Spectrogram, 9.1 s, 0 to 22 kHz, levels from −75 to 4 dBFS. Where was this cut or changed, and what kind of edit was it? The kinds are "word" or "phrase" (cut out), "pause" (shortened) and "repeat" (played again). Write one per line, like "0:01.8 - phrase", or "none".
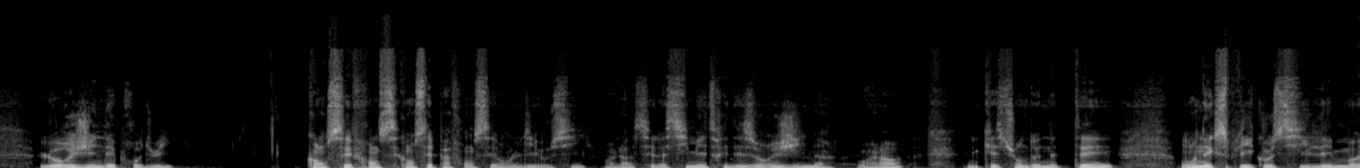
0:02.7 - phrase

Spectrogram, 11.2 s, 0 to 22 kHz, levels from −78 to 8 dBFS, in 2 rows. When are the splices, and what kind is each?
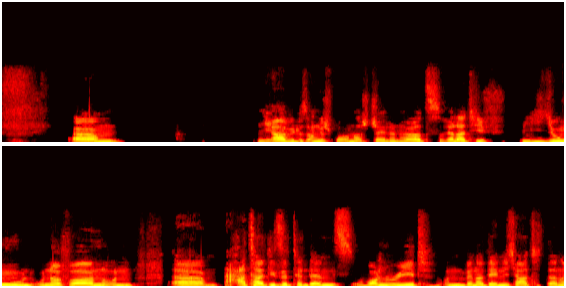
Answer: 0:07.2 - pause

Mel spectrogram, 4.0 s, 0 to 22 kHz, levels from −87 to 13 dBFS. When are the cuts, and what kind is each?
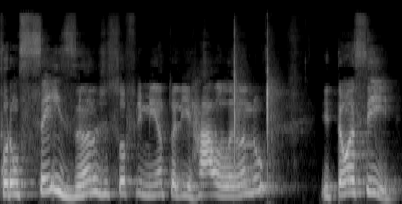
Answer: none

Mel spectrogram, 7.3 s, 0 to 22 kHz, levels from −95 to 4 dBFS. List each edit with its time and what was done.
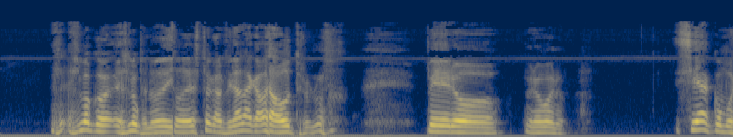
0:01.4 - word
0:01.7 - word
0:02.7 - phrase
0:05.1 - pause

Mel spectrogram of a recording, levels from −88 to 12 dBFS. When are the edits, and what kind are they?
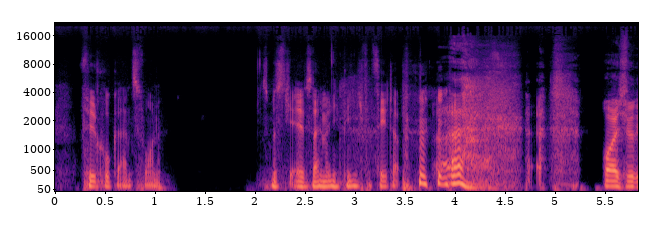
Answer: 0:02.3 - word

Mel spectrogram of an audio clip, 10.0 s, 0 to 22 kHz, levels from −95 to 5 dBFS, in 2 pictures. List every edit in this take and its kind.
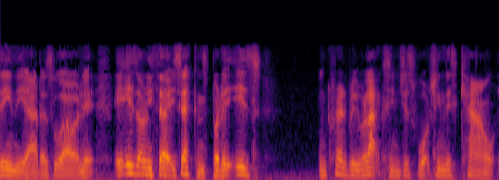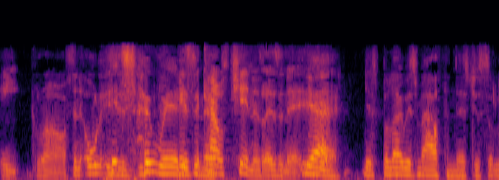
0:07.6 - word

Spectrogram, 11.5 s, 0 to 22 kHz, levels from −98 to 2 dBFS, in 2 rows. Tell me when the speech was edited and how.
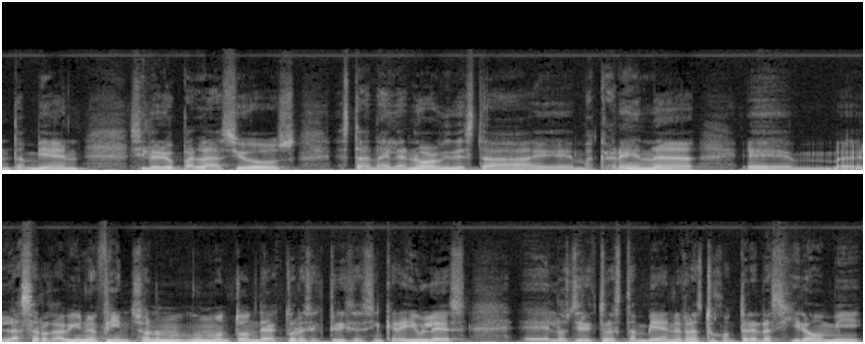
none

